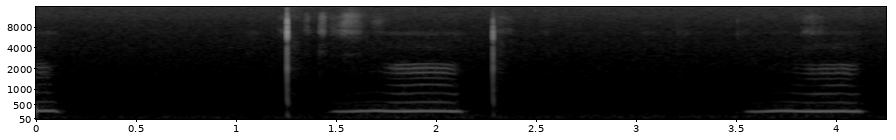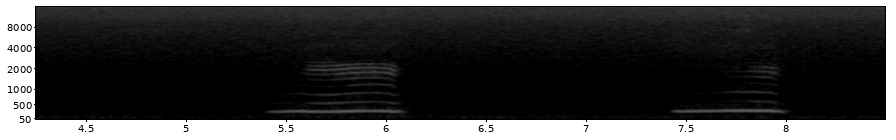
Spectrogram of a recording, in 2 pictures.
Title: cat snoring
